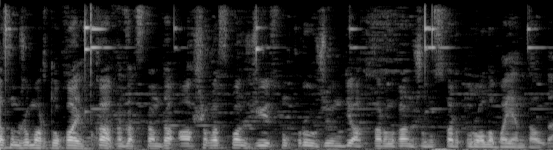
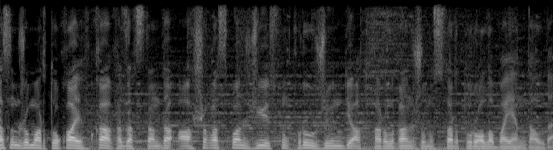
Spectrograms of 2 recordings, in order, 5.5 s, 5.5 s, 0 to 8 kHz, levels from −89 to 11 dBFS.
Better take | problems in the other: second | noise reduction (classical method WPE with log-MMSE)

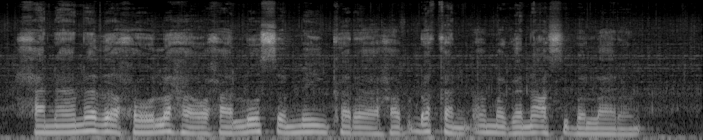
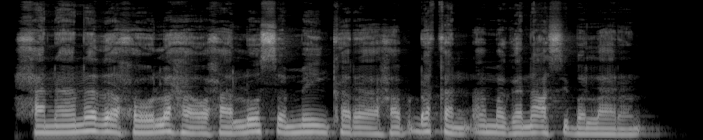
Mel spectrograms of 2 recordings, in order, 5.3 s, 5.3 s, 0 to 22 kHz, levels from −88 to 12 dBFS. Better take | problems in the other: second | background sound (Boiling); 18 dB below the speech

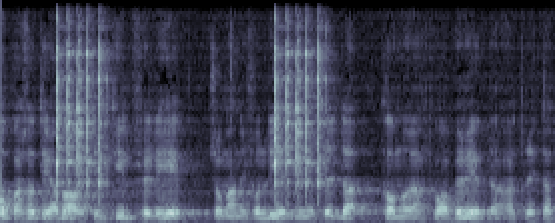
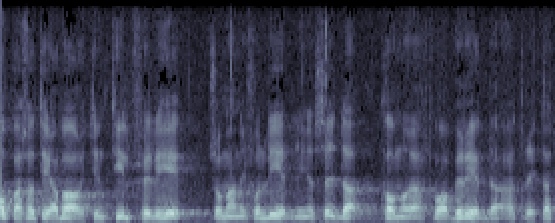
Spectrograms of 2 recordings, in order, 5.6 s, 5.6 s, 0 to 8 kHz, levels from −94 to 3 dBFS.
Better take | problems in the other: second | background sound (Tools); 1 dB above the speech // room echo; dies away in 0.8 s

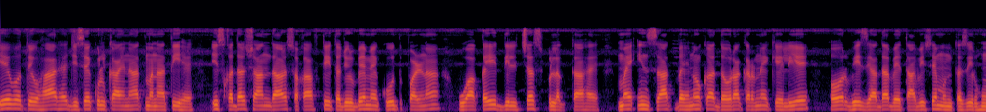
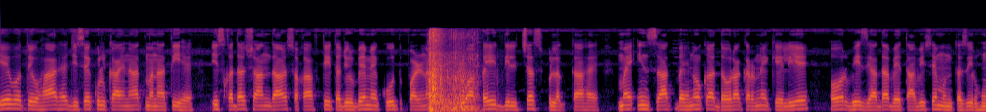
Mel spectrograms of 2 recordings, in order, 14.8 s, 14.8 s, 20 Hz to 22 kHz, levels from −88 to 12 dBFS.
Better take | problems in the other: first | background sound (Drawer open or close); 5 dB above the speech

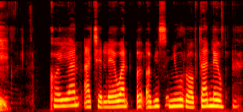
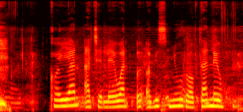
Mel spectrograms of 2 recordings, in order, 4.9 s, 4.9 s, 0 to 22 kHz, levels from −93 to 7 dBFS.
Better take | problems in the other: second | noise reduction (neural mask model DeepFilterNet 3)

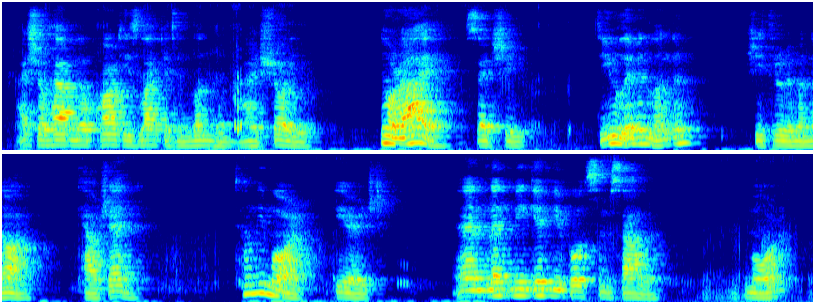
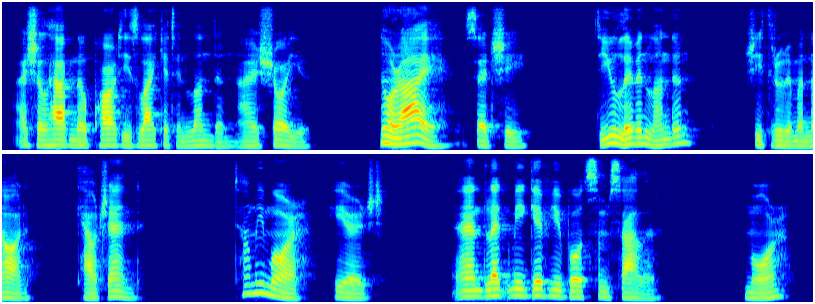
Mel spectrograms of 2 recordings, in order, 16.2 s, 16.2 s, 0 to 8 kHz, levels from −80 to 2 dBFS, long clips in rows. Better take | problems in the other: second | noise reduction (neural separator model SepFormer DNS4)

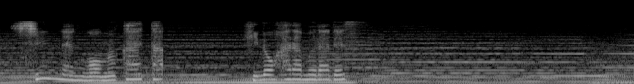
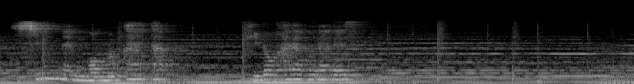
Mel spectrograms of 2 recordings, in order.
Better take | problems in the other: first | background sound (Drum kit); 17 dB below the speech // room echo; dies away in 0.9 s

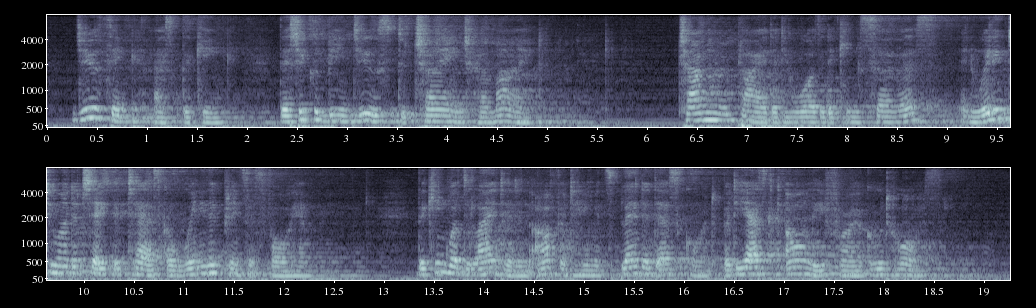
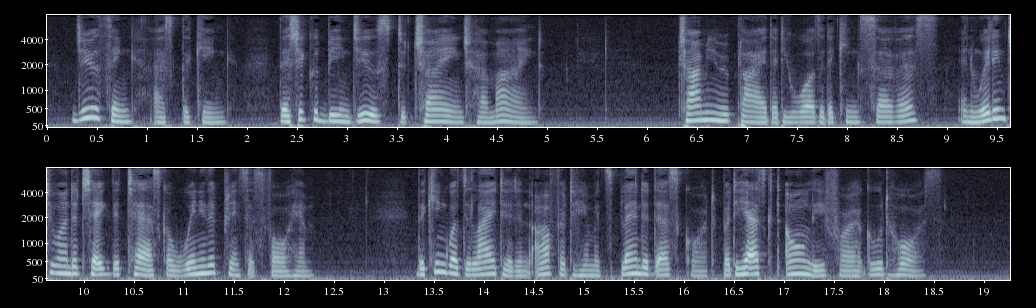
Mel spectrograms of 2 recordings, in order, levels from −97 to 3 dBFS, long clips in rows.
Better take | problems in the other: second | room echo; dies away in 2.5 s

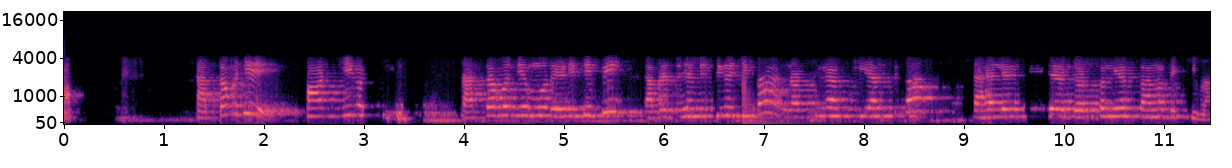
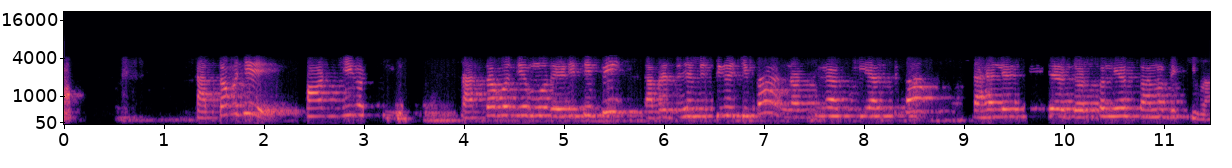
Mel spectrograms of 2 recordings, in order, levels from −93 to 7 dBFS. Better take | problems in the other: second | background sound (Guitar); 16 dB below the speech

